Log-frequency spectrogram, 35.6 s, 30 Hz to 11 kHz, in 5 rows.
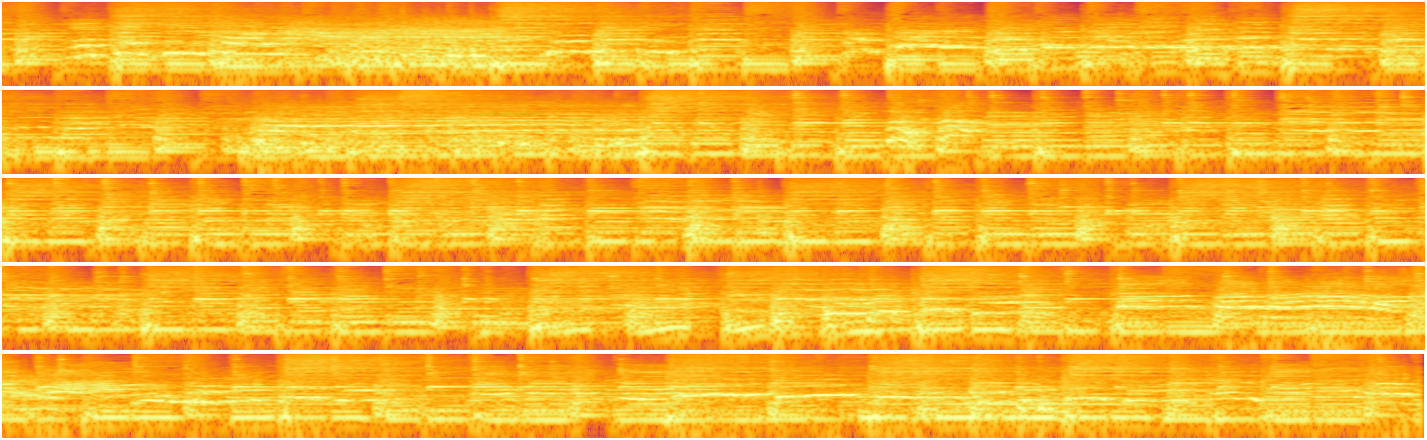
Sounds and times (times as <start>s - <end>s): Steelpan: 5.3s - 35.5s.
